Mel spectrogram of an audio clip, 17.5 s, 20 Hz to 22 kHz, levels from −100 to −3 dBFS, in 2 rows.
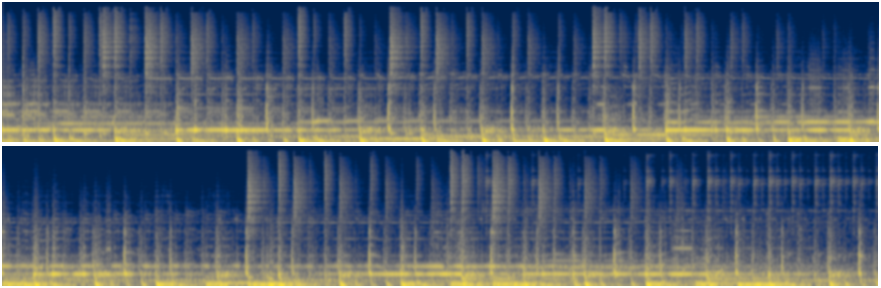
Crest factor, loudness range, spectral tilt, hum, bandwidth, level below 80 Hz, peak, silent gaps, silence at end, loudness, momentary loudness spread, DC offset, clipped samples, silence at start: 14 dB; 3 LU; -8.5 dB/octave; none; 12 kHz; -20 dBFS; -2 dBFS; none; 0 s; -18 LUFS; 8 LU; under 0.1%; under 0.1%; 0 s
